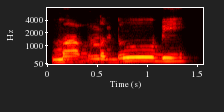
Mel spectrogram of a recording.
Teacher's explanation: जबान की करवट को हम बाईं या दाईं तरफ की ऊपर की दाढ़ों के मसूड़ों से लगाएंगे और दाद की अदायगी करेंगे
